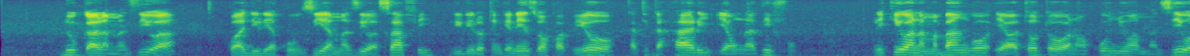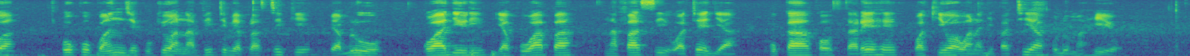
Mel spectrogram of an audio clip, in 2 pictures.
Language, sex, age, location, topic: Swahili, male, 18-24, Dar es Salaam, finance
